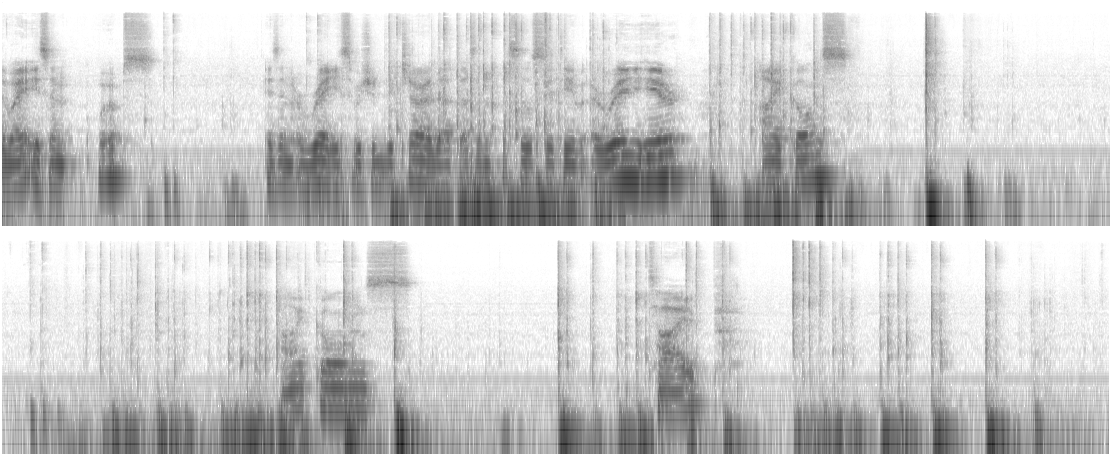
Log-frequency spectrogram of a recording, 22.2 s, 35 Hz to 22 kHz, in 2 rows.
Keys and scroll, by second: 2.9 shift+super+Return, 8.2 shift+super+Return.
